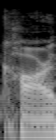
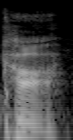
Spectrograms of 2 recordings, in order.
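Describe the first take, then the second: First: The R sound at the end is pronounced. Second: The R sound at the end is dropped. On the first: "they don't say car" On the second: "they don't really pronounce their R's in, in Boston"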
